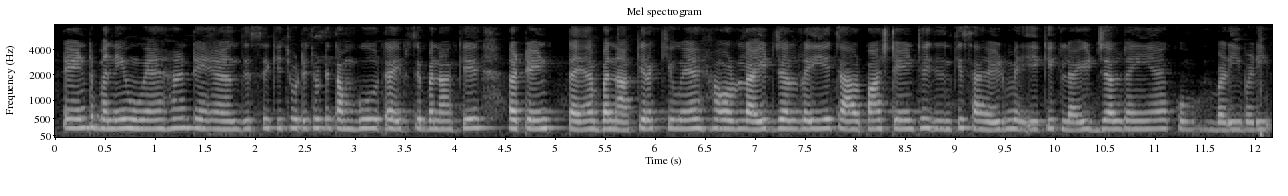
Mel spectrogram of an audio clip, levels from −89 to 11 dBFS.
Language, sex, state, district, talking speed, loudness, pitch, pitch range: Hindi, female, Chhattisgarh, Raigarh, 185 wpm, -26 LUFS, 230 Hz, 220-240 Hz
